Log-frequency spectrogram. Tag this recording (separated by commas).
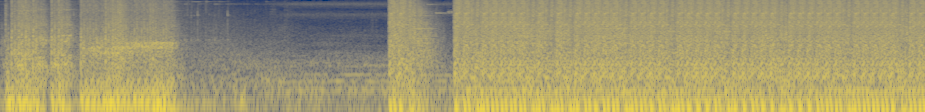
Fusillade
